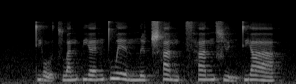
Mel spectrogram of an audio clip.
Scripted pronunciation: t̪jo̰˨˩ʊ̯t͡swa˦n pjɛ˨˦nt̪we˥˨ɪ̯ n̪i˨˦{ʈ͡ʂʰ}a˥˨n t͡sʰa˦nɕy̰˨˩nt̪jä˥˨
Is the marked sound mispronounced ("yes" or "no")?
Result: no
